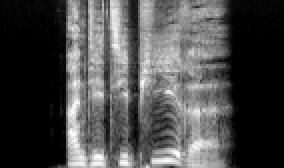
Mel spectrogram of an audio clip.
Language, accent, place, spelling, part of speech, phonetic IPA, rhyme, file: German, Germany, Berlin, antizipiere, verb, [ˌantit͡siˈpiːʁə], -iːʁə, De-antizipiere.ogg
- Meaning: inflection of antizipieren: 1. first-person singular present 2. first/third-person singular subjunctive I 3. singular imperative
